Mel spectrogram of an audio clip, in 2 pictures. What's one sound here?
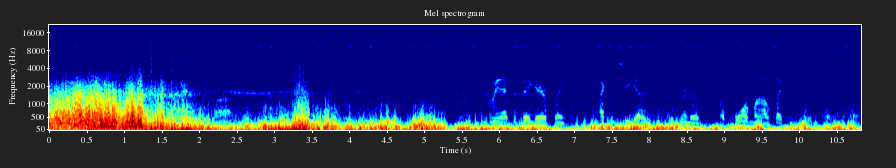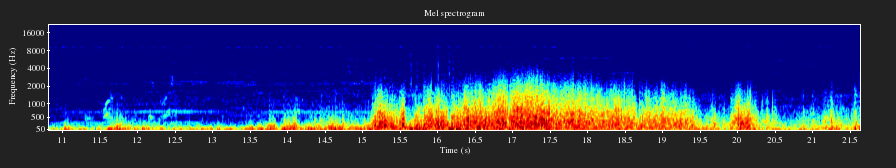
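A model airplane engine buzzes faintly overhead.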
